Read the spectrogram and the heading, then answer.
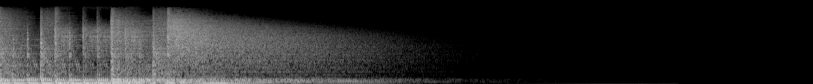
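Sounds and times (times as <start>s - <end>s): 
news radio TV music: 0.0s - 4.6s.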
